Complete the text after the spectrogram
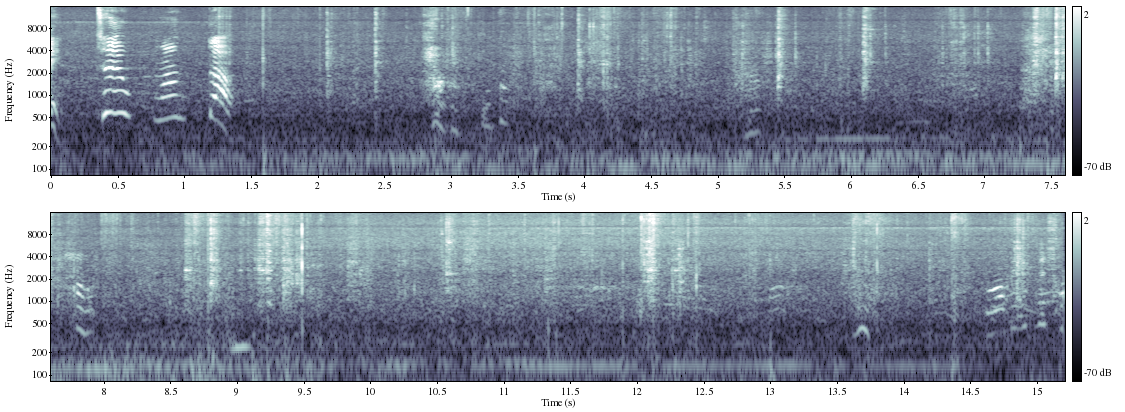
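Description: A trampoline mat creaks and thumps under a child's bouncing feet.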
